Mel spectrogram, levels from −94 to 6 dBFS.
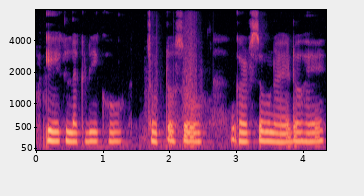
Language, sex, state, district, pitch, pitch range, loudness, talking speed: Marwari, female, Rajasthan, Nagaur, 195 Hz, 190-200 Hz, -17 LUFS, 125 wpm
